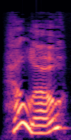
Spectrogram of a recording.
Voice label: nice job, teengirl; source engine; left 4 dead 2; survivor

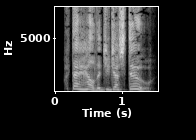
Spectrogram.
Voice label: notice grav gun kill, male; video games; npc; source engine; episodic; episode 1

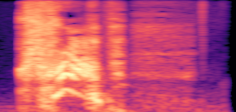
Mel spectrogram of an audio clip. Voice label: reaction negative, teen girl; survivor voice

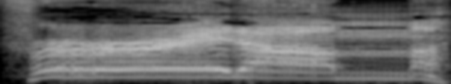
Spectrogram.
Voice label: soldier tank warcry; video games; source engine; tf; taunts

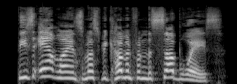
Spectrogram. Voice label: alert antlions, female; episodic; episode 1; Source engine

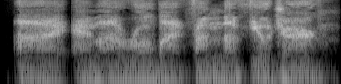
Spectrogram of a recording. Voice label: soldier robot

